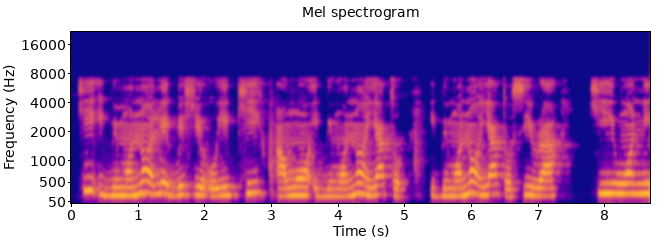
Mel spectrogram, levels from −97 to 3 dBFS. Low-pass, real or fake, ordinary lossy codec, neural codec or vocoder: 7.2 kHz; real; none; none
